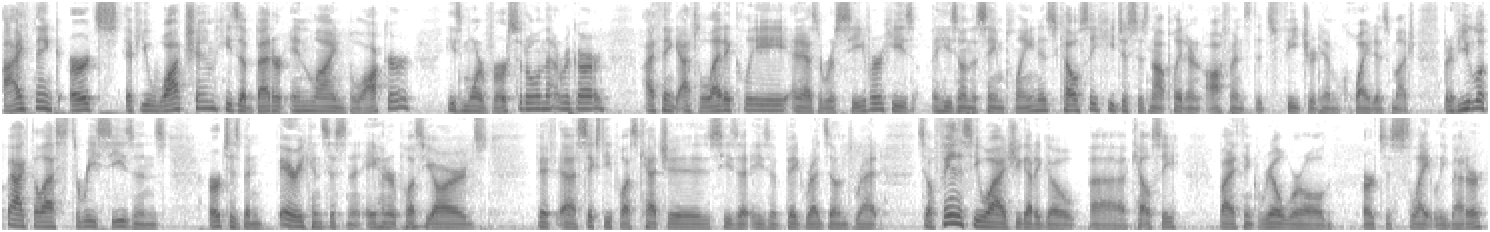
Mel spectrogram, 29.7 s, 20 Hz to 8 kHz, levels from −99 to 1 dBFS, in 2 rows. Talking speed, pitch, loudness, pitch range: 190 wpm, 115 Hz, -46 LUFS, 100-135 Hz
